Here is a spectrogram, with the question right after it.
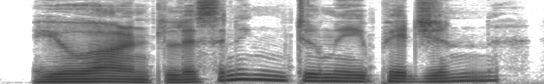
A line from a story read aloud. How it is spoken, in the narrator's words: Tylan cooed in dangerous tones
